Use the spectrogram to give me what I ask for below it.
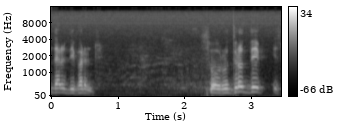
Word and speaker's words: Rudradwip: According to scriptural name, this place name is Rudradip. But ordinary persons, they wrongly pronounce it as Radhupur.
